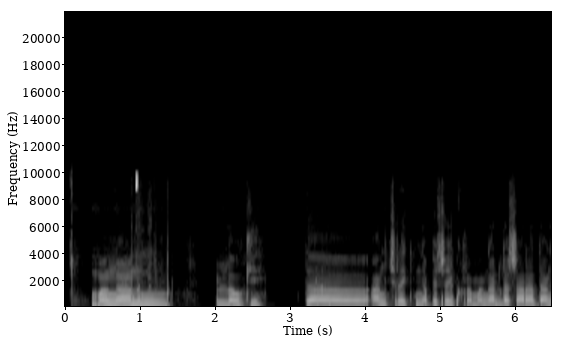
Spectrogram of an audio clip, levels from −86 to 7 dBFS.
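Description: From 0.80 to 0.99 s the speech is hit by DAB burbling: weak reception lets bit errors slip past the error correction into the MP2 stream, corrupting samples and scale factors so individual sub-bands leap in level for a frame at a time. On a spectrogram this appears as scattered rectangular blocks of energy confined to narrow bands, switching on and off at frame boundaries.

At 1.35 s the level of the speech drops abruptly by about 6 dB and stays down to the end of the clip. The likely cause is one channel dropping out: with one stereo side lost, the mono sum keeps only half of the content common to both channels, and anything present only in the missing side vanishes. The waveform shows a clean step down in envelope at 1.35 s, with no fade.

DAB burbling returns from 3.35 to 3.53 s and again from 5.01 to 5.32 s, the longer burst corrupting roughly twice as many frames, consistent with an error rate of a fraction of a percent. 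Both show up on a spectrogram as isolated band-limited blocks flickering frame by frame.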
